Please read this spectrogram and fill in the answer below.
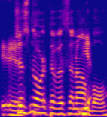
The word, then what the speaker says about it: Humble: But when you're around here, you don't pronounce the H for whatever reason. Even though if you were saying the word humble, you would say humble.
